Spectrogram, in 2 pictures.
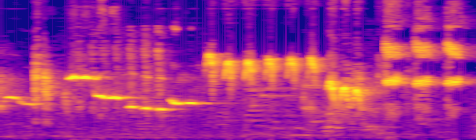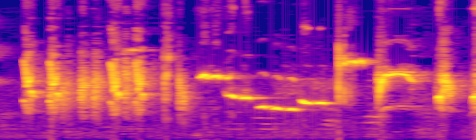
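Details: Hill blue flycatcher singing in full form, recorded for training captive songbirds: clear whistled notes stepping downward, sustained high whistles and buzzy trilled bursts, delivered in a fast unbroken stream.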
